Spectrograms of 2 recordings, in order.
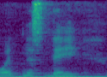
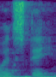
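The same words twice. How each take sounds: First: It is pronounced following its spelling. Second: It is not pronounced following its spelling. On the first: The speaker calls it wrong. "bukan Wednesday" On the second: The speaker calls it right. "padahal aslinya adalah Wednesday"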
